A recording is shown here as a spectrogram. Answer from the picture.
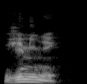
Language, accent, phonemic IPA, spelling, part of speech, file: French, France, /ʒe.mi.ne/, géminée, noun, LL-Q150 (fra)-géminée.wav
- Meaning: geminate (double consonant)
